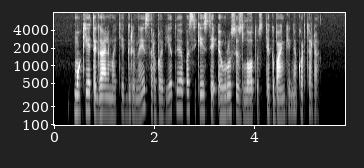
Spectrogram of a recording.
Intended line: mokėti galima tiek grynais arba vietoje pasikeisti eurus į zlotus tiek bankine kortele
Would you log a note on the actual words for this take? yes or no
no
